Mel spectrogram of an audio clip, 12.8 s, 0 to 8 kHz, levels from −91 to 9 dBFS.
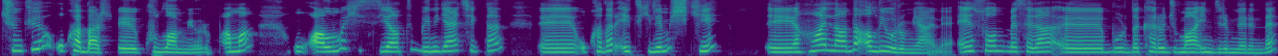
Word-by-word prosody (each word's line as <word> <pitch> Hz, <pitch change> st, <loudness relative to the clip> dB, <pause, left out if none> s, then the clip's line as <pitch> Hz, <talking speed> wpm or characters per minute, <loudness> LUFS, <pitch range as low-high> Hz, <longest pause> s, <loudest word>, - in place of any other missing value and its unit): çünkü 290 Hz, +7 st, -1 dB, 0.2 s
o 280 Hz, -, -1 dB
kadar, 210 Hz, -8 st, +4 dB
eee, 200 Hz, -2 st, +2 dB
kullanmıyorum. 205 Hz, -3 st, -1 dB
Ama 250 Hz, +6 st, +3 dB, 0.4 s
o 250 Hz, -1 st, -2 dB
alma 245 Hz, -, +8 dB
hissiyatı 290 Hz, -, -2 dB
beni 245 Hz, +1 st, +1 dB
gerçekten, 275 Hz, -, -2 dB, 0.4 s
eee, 215 Hz, 0 st, 0 dB
o 225 Hz, -, -6 dB
kadar 260 Hz, +5 st, -1 dB
etkilemiş 240 Hz, -, -1 dB
ki, 265 Hz, 0 st, -1 dB, 0.5 s
eee, 220 Hz, 0 st, +2 dB
hâlâ 270 Hz, +4 st, +2 dB
da 345 Hz, -, +1 dB
alıyorum, 235 Hz, -8 st, +1 dB
yani. 175 Hz, -1 st, -8 dB
En 250 Hz, +5 st, +1 dB
son 275 Hz, -1 st, -3 dB
mesela, 240 Hz, -1 st, -1 dB
eee, 205 Hz, 0 st, +1 dB
burada 220 Hz, 0 st, -4 dB
Kara 220 Hz, -1 st, -1 dB
Cuma 210 Hz, 0 st, +1 dB
indirimlerinde 195 Hz, 0 st, -4 dB
235 Hz, 135 wpm, -22 LUFS, 210-265 Hz, 0.5 s, alma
